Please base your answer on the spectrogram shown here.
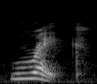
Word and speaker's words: rake: So when you add E to the end of this word, it changes the short A sound from a sound to a long A sound. So now the word is pronounced R-A-K, rake. The word is rake.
